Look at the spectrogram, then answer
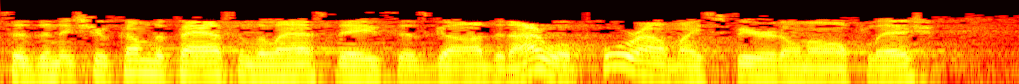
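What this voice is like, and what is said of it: Southern US accent with twang. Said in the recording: “I won't say good English because I'm from the South. So there may be a little twang on that from time to time.”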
